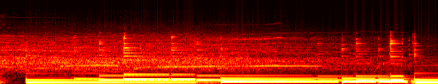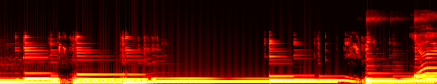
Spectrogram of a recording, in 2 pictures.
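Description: A pop song intro plays loud and close: sustained, effect-heavy guitar or synth chords shift through a slow progression, briefly dropping out near the end, with no voices.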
